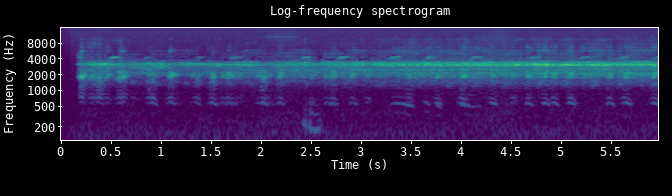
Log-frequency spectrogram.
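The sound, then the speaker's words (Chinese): A tiger frog calls in a rapid series of short, throaty croaks repeated throughout, over a constant high-pitched buzzing chorus that fills the background. “这个是不是就是虎皮蛙的声音？”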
